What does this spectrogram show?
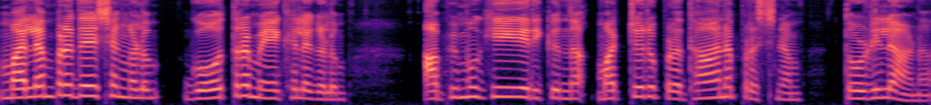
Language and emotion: Malayalam, neutral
